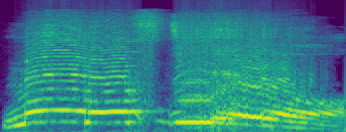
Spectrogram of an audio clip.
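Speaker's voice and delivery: excited yelling. Naming the film just watched with the co-host: yelling. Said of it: "Why are you yelling?".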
